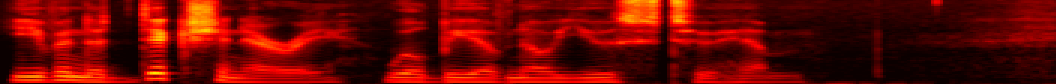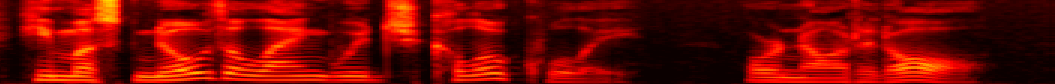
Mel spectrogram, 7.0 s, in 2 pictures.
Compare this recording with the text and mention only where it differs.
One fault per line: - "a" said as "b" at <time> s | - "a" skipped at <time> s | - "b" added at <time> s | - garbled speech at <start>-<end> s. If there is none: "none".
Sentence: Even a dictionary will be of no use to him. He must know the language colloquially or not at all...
none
